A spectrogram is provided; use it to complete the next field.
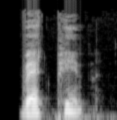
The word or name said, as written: vatpind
